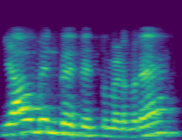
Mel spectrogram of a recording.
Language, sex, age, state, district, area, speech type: Kannada, male, 30-45, Karnataka, Mandya, rural, conversation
